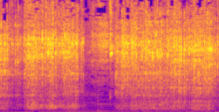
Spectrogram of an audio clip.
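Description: Victoria hand-cranked cast-iron grain mill grinding hard white wheat, its plates tightened for a finer grind: a continuous gritty rasping with a brief dip about a second in.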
